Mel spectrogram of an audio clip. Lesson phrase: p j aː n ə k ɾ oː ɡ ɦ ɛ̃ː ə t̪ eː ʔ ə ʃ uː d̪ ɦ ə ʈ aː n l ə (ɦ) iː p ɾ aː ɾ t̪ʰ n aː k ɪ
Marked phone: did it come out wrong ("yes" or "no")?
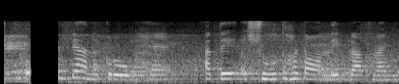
yes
